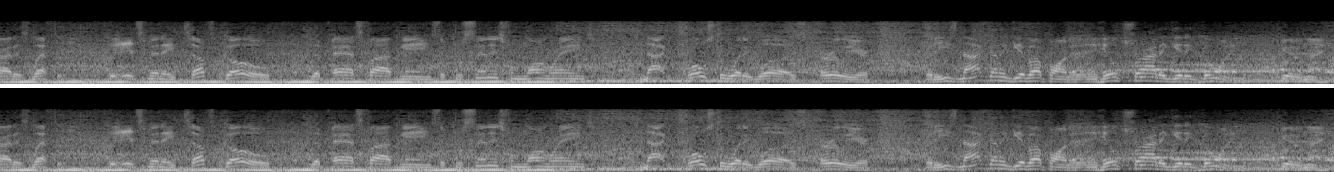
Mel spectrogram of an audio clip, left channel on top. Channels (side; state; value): both; identical; correlation 1.00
